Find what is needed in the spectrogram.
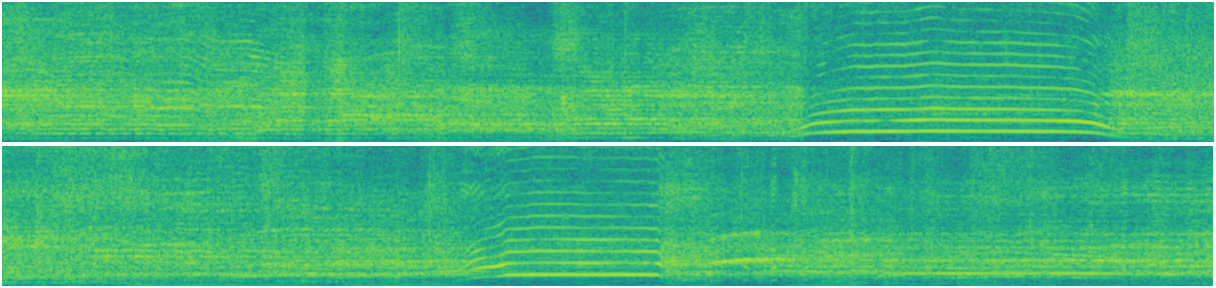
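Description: Music playing with a crowd of children and adults cheering in a large hall. Two loud, long high-pitched vocal calls stand out, about four seconds in and again about eight and a half seconds in.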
